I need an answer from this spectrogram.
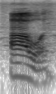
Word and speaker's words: hour: अब यहाँ थोड़ा ध्यान हम लोग देंगे कि आवर में जो एच है वो कंसोनेंट साउंड है, लेकिन यहाँ पर एच जो है वो पढ़ते समय साइलेंट हो जाता है। हम लोग क्या पढ़ते हैं, आवर।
